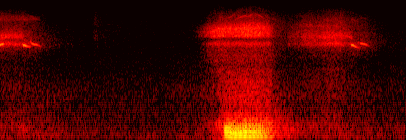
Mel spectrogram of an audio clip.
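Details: Single rasping snore from a sleeping puppy, one low rumbling inhale lasting under a second, then a soft breathy exhale fading into quiet.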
